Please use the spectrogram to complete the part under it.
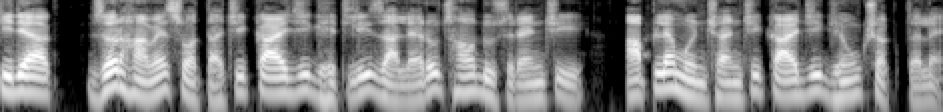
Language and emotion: Goan Konkani, neutral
